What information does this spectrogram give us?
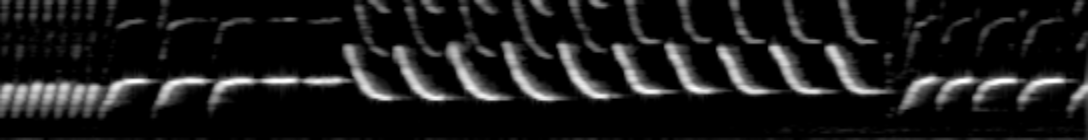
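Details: Belgian singing canary used to coach other canaries: a rapid trill giving way to long runs of sweeping, falling whistled notes about four per second, with a faint low hum.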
